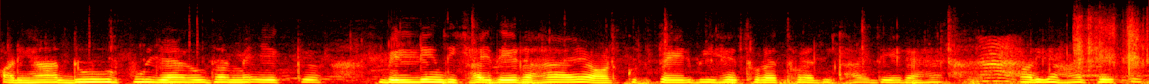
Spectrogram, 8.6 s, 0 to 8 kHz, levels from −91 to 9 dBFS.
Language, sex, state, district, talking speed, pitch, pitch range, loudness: Hindi, female, Bihar, Gaya, 175 wpm, 220 Hz, 210-230 Hz, -17 LUFS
